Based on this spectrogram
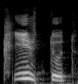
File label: "klirttut", Archi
